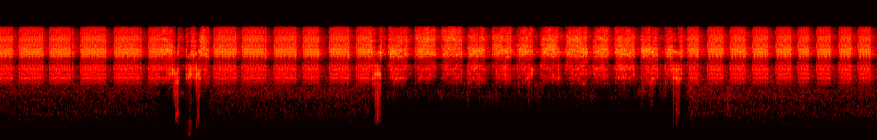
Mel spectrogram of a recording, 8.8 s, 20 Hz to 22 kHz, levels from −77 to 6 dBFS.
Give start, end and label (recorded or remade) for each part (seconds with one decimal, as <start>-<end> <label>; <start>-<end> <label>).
0.0-1.6 recorded; 1.6-2.1 remade; 2.1-3.7 recorded; 3.7-6.9 remade; 6.9-8.8 recorded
